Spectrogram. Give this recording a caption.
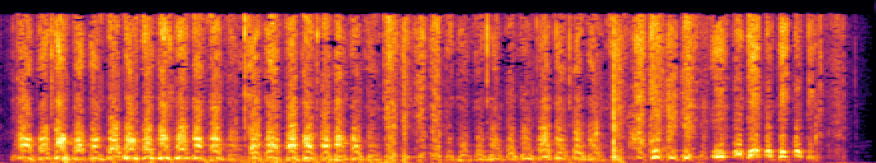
mySound MES Fahad
Barcelona, Mediterrnia, mySound, Spain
